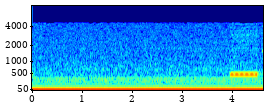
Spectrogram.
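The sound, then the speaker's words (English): Muffled AT&T telephone-line hiss and a low steady hum run throughout, with a brief keypad dialing tone beeping once near the end as a phone number is dialed. No one speaks. “I'm talking over the AT&T phone.”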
